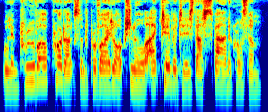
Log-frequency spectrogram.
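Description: The on-screen labels and buttons are read aloud fast by a lowish synthetic female screen reader voice played over a Bluetooth speaker. The recording is studio quality, with no room sound.

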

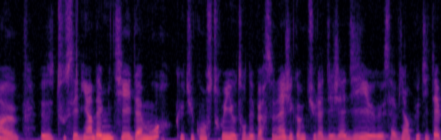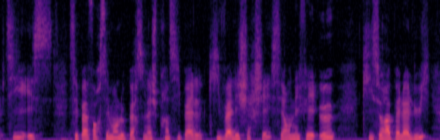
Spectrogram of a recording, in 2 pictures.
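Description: A woman hosts an interview and builds long, meandering questions. She hesitates often with euhs. Her voice sits at an everyday middle pitch. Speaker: host, interviewer.

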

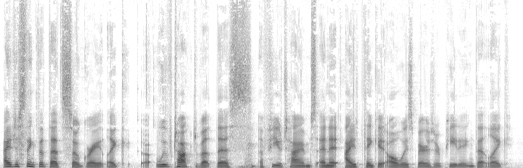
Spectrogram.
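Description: A podcast co-host from Wisconsin in a casual chat, chatty and quick to laugh. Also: mid-range voice, fairly even intonation, fairly bright tone, no room sound, studio quality.

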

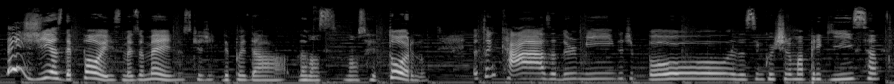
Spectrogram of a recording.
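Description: A Brazilian woman telling a personal story in casual chat, acting out the quoted lines with lively energy. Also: a little high, moderate pace, faint music behind. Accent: Brazilian Portuguese. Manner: animated, acts out quoted dialogue. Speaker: storyteller guest.

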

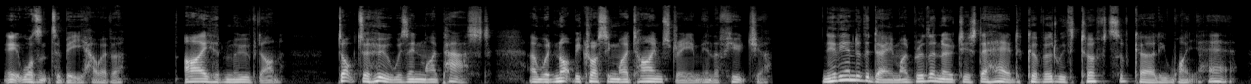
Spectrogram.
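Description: A man's voice: medium pitch, moderate pace. A man in his thirties from Birmingham, hosting a podcast and reading his own story with dry, wry understatement. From Birmingham, England. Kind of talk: scripted first-person storytelling.

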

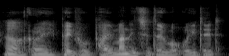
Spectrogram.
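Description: A man with an Essex accent hosts a conversational interview. His voice sits a little low and has a bright, forceful edge. He sounds middle-aged. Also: flat delivery, quick pace. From Essex, England. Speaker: podcast host, interviewer.

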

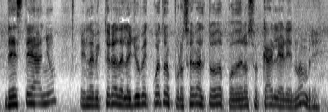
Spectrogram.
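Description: A Mexican man reading sports news on the radio, brisk with joking asides. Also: on the high side, a little hiss or hum. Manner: brisk newsreading mixed with joking banter. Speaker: sports reporter.

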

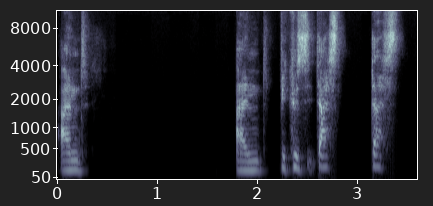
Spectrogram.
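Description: A British man from the United Kingdom, an artist and podcaster, is interviewed as a guest in a casual conversation. His medium-pitched voice is extremely slow, a little mellow, and husky. He speaks hesitantly, often repeating words as he begins a sentence.

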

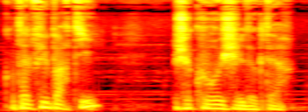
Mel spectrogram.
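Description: A man narrating a literary story in a measured way that often drops to a whisper. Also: medium pitch, animated, vocal fry, husky, faint music behind.

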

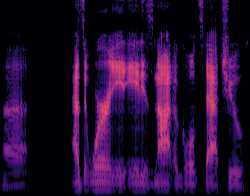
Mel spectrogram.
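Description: On an improvised comedy podcast, a man stays in character as an earnest, self-serious local history buff from a small island, rambling through town lore in hesitant, mock-scholarly explanations. His low voice is very bright and crisp, with fairly even intonation and a moderate pace. There's no echo.

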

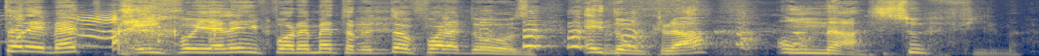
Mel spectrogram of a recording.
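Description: A man talking casually as a film critic, mocking and lively, often slipping into comic impressions. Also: high voice, normal speed, noisy background. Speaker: film critic podcast host. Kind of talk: casual film review chat.

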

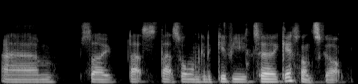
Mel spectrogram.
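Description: A man's voice: mid-range voice, flat delivery, normal speed, no room sound. Essex-accented man hosting, dry lo-fi sound. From Essex, England. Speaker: podcast host. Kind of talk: casual football panel talk. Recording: dull, lo-fi close recording.

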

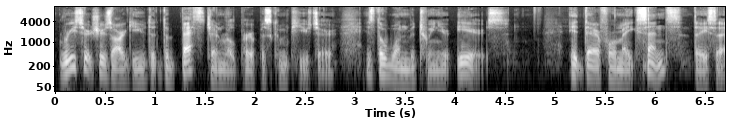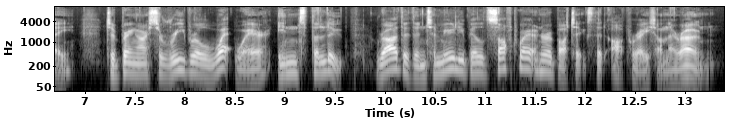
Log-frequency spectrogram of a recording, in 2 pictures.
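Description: A man hosting a science show in a bright, curious manner, with scripted introductions and interview questions. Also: lowish voice, sing-song, fairly quick, slightly rough, no echo, clean studio sound. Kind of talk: scripted podcast presenting and interviewing.

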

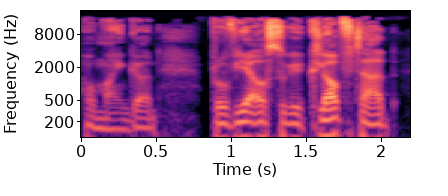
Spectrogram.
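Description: A man's voice: sits low, a little fast, a little mellow, no room sound, clean studio sound. A young man co-hosting a podcast, joking crudely and teasing his friend in casual chat. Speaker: podcast co-host.

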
